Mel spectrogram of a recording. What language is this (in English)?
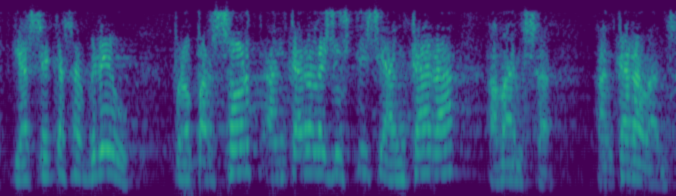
Catalan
